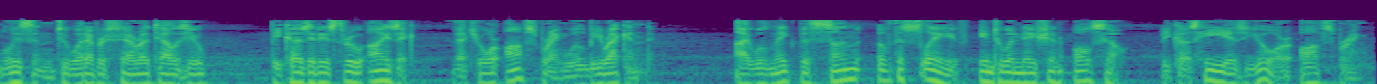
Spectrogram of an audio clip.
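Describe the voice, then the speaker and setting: Very deep, solemn voice of God. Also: male voice, slight background noise. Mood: reassuring. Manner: measured, authoritative. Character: God, solemn, commanding, fatherly divine voice. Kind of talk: dramatized audio Bible acting. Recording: dull audio with faint music.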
